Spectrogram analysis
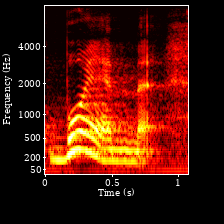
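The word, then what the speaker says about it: bohème: приклад також дам вам слово Богема французькою воно пишеться бое з літерою аш всередині але аж не вимовляється ніколи до речі про богему боем зверніть увагу як пишеться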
